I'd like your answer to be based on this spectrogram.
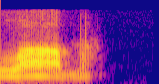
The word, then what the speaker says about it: lam: It's actually spelled L-A-M, but it's pronounced lam.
